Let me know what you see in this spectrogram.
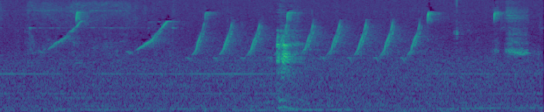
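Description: A songbird singing a run of quick, rising whistled notes, a few slower glides leading into a rapid series of about a dozen. A single sharp click sounds about three seconds in.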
